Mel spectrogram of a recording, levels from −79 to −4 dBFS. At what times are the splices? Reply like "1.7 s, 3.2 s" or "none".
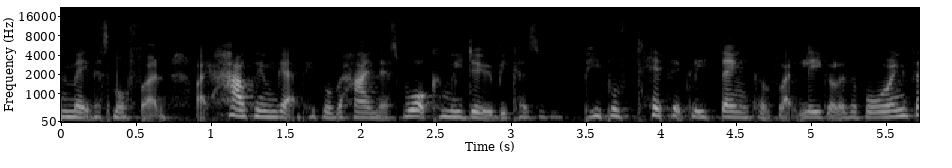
none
